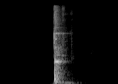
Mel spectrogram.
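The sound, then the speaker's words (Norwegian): A beer bottle being opened gives a single short pop with a bright glassy ring that dies away within a quarter second, with silence before and after. “det ikke så høyt trykk I ølflaskene. Nei. Men de har en veldig sånn, de skal liksom åpne seg med sånn, veldig fin lyd. Nå skal vi høre om vi får til dette her.”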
